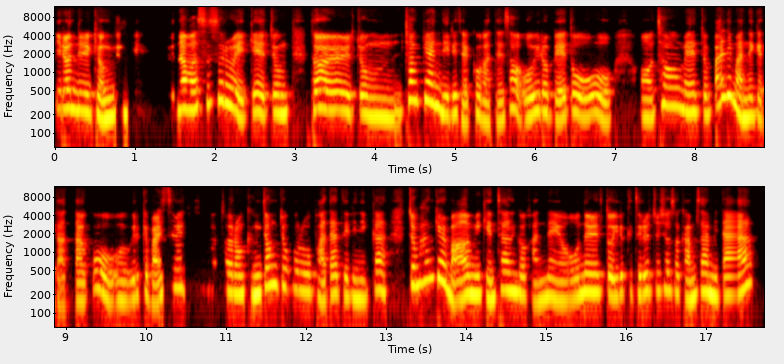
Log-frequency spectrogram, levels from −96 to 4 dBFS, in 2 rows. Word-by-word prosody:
이런 250 -1 +3
일 225 -2 +2
겪는 185 -2 +3
게 205 -1 -6 0.4
그나마 240 0 +6
스스로에게 250 - +1
좀 215 0 0 0.3
덜 240 -3 +3
좀 190 -2 -1
창피한 340 - +3
일이 205 +1 0
될 150 -5 -4
것 205 - -2
같아서 165 +7 -2
오히려 215 +5 0
매도 185 -1 0 0.3
어 180 0 -2
처음에 265 -6 -1
좀 205 -2 -4
빨리 405 +2 +5
맞는 190 - +2
게 185 - 0
낫다고 165 - -4
으 - - -5
이렇게 200 +3 -4
말씀해 235 - -2
주신 235 - -31
것처럼 220 -2 -2
긍정적으로 245 +1 -1
받아들이니까 190 +4 -3 0.2
좀 290 0 0
한결 355 0 +2
마음이 200 +4 +3
괜찮은 225 +5 0
것 200 -2 -2
같네요. 165 +1 -4
오늘 220 +5 +1
또 200 - +3
이렇게 205 +3 -3
들어 210 +1 -1
주셔서 230 -1 -7
감사합니다. 200 - +1
210 Hz, 330 characters per minute, -26 LUFS, 185-240 Hz, 0.4 s, 그나마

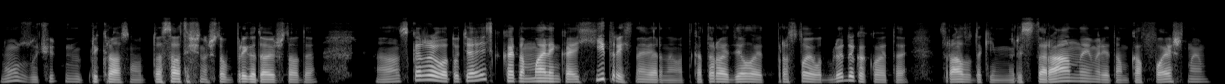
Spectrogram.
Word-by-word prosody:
Ну, 155 +8 -9
звучит, 140 +1 -12
ну, 130 -3 -15
прекрасно, 110 -1 -1
вот 105 0 -18
достаточно, 125 0 +1
чтобы 115 0 -2
приготовить 115 -3 +3
что-то. 110 0 -5 0.6
А 120 +4 -7
скажи, 205 +6 +4
вот 145 -4 +3
у - - -1
тебя 170 +5 +2
есть 230 +3 -2
какая-то 150 -2 +3
маленькая 135 -4 +4
хитрость, 170 - 0
наверно, 110 -5 -4
вот 95 - -16
которая 125 +2 0
делает 120 -1 -1
простое 125 +2 -2
вот 110 -2 -3
блюдо 165 - -1
какое-то 110 - -5 0.3
сразу 115 -1 +1
таким, 100 -3 -11
ресторанным 130 +7 +2
или, 105 -1 -4
там, 105 -1 -9
кафешным? 120 +3 -3
120 Hz, 155 wpm, -23 LUFS, 110-140 Hz, 0.6 s, скажи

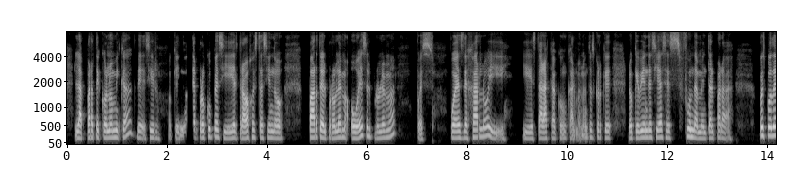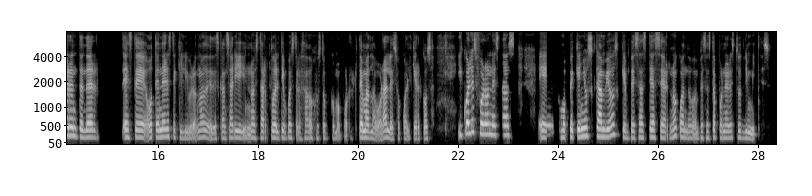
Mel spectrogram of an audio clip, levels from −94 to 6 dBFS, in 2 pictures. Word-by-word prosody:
la - - +4
parte 180 +1 +2
económica, 185 - 0
de 175 -3 -1
decir: 175 -2 -5 0.2
"Okey, 80 - -7
no 80 +1 -6
te 195 - -1
preocupes, 195 +2 0
si 165 -2 -3
el 175 -1 +1
trabajo 170 +4 +4
está 175 -2 -3
siendo 170 -2 0 0.5
parte 185 0 +7
del 170 -1 +5
problema 175 +3 +1
o 160 0 +6
es 235 0 +1
el 210 -3 -3
problema, 180 - -3 0.4
pues - - -6 0.3
puedes 175 0 +4
dejarlo 190 +6 +2
y 160 -7 -2 0.3
y 160 0 -3
estar 160 +1 +1
acá 165 -1 +1
con 85 -7 -7
calma", - - -5
¿no?, - - -9
entonces, 185 -2 -7
creo 185 -1 -5
que 170 -2 -2 0.3
lo 165 - +1
que 170 0 0
bien 185 +1 +3
decías 185 0 0
es 175 0 -3
fundamental 170 -5 +1
para, 175 -2 -4 0.5
pues, 230 -1 +5
poder 235 +1 +8
entender 190 -5 +3 0.5
este 190 -1 +2
o 180 - 0
tener 195 +2 +3
este 200 -1 -4
equilibrio, 165 -3 -6
¿no?, 185 +3 -4
de 180 - -3
descansar 165 +3 -4
y 175 -2 -1
no - - -3
estar 170 0 -4
todo 180 - +1
el 170 - +1
tiempo 180 +1 -3
estresado 165 -1 -6
justo 170 0 -11
como 160 0 -9
por - - -10
temas 180 -2 +3
laborales 165 -1 -1
o - - -9
cualquier 150 +1 -6
cosa. 155 +1 -4 0.4
¿Y 250 - -3
cuáles 305 +2 +6
fueron 275 -2 +4
estas, 250 -1 0 0.4
eh, - - +2 0.2
como 185 -1 -2
pequeños 210 +4 +3
cambios 210 +5 +3
que 265 - -3
empezaste 175 +2 -2
a 195 - +3
hacer, 175 -2 -3
¿no?, 215 +6 -1
cuando 180 -5 -3
empezaste 170 +1 -6
a - - -17
poner 170 -1 -3
estos 175 +1 -7
límites? 455 - -4
180 Hz, 180 wpm, -24 LUFS, 170-195 Hz, 0.5 s, poder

